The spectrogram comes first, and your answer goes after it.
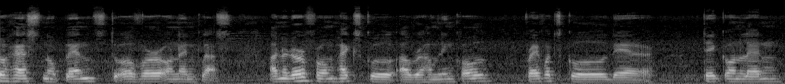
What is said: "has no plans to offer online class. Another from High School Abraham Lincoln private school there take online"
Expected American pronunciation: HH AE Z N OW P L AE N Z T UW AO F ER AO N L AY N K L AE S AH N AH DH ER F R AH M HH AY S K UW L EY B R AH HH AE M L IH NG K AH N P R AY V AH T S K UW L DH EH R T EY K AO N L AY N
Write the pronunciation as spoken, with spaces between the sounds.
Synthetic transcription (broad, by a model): HH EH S N OW P L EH N S T UW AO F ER AO N L AY N K L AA S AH N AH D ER F R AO M HH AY S K UW L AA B R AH HH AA M L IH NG K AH L P R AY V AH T S K UW L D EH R T EY K AO N L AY N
